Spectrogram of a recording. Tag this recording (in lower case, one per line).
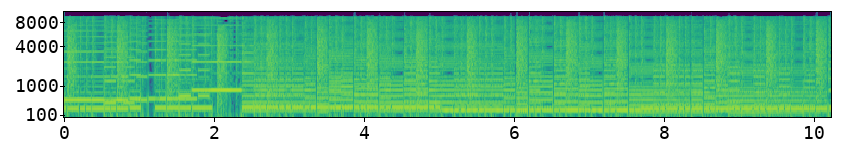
music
